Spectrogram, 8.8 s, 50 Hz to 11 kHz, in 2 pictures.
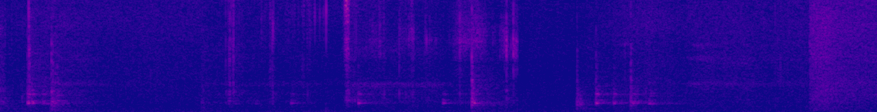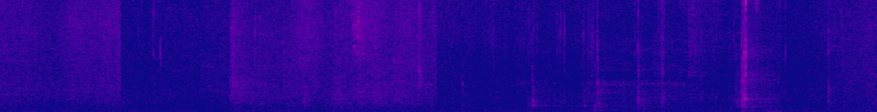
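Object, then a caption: Carved wooden toy car. Fingertips and nails tap and scratch along the grille slats and perforated bumper at the front of a hand-carved solid wooden 2020 BMW X5 toy-size model resting on a white table. Quiet, dry wooden ticks with a brief woody ring around 1.4 kHz alternate with soft, hissy scraping bursts that reach into the high range. The result is a gentle, irregular patter of clicks and rubs that fades quickly after each touch.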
